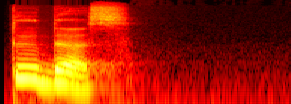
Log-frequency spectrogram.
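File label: "тыдӧс", Komi, female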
